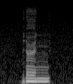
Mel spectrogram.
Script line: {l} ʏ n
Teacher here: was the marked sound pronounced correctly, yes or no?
no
